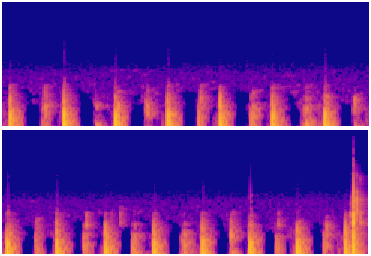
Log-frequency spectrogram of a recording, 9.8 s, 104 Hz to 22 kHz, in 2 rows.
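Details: Quick, dull thumping heartbeat at about 90 beats per minute, slightly uneven in strength, during recovery after exercise; normal heartbeat.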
